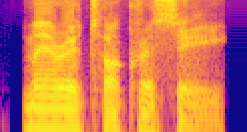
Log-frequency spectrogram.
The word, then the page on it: meritocracy: British English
